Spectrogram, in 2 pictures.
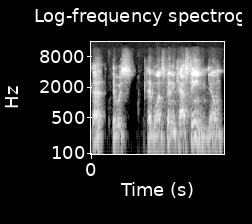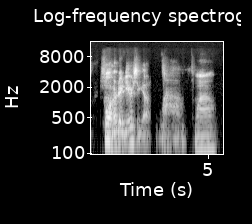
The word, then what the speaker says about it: Castine: Yeah, it looks like you pronounce it Castine. It's named after some French person, but it's Castine.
